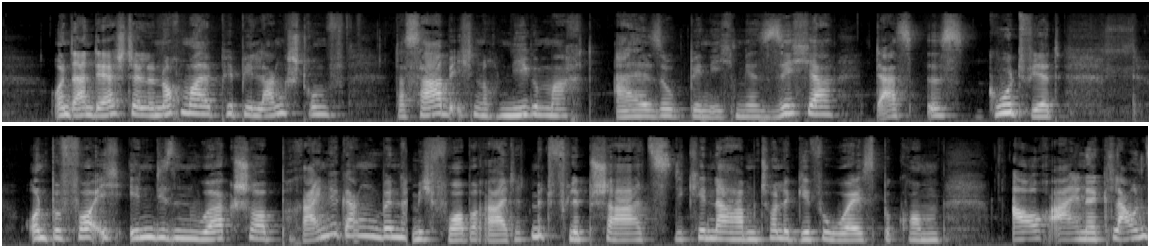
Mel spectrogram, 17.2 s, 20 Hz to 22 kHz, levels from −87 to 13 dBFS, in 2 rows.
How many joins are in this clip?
2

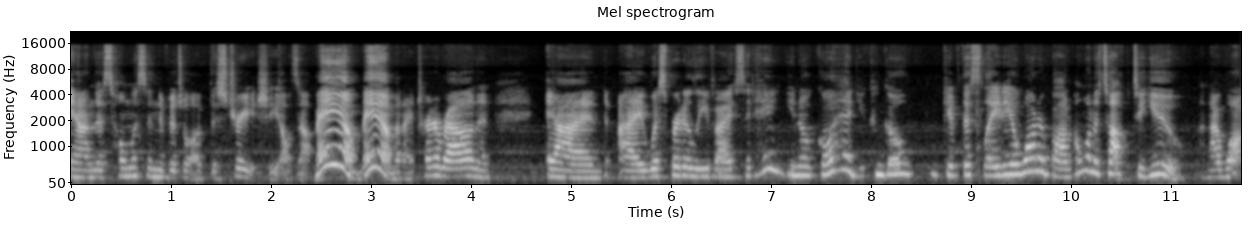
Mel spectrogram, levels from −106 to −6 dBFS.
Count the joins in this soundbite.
2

